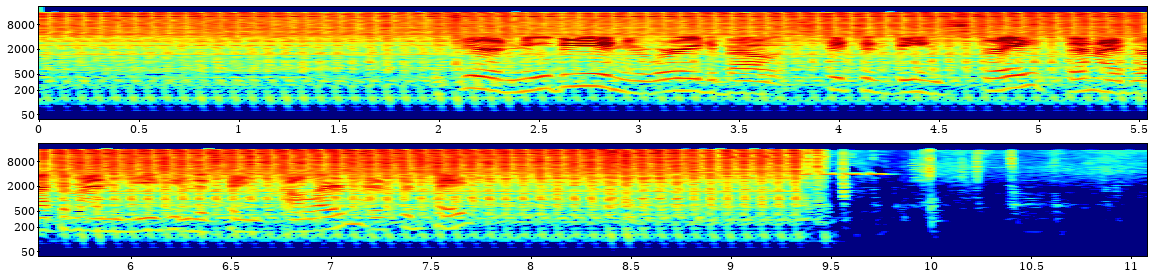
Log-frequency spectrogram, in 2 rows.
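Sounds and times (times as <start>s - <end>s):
sewing machine stitching: 0.0s - 9.8s.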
